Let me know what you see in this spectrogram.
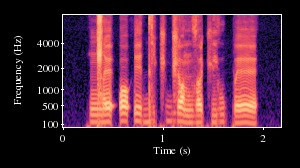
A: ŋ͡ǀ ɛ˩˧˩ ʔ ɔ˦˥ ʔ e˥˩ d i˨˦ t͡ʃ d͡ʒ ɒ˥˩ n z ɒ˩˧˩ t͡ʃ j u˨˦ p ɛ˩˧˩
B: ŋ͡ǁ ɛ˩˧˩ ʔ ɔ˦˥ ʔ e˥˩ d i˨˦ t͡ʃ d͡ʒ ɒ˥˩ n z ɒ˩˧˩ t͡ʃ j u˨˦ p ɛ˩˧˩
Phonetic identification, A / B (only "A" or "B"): B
